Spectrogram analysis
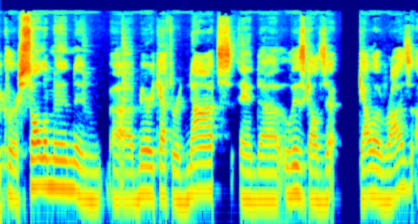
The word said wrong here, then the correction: Galarza: Gosh, I'm sorry, Liz. I know I just butchered that name. Galarza there. I think I got it.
